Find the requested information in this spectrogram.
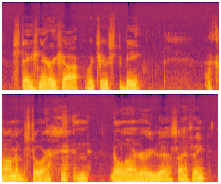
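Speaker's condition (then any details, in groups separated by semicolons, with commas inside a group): Essential tremor; lifelong tremor, deep brain stimulation implant; worsened with age, also Parkinson's, on levodopa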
